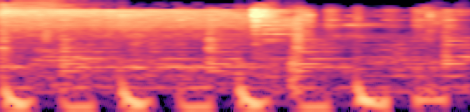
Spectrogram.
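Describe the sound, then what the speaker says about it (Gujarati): Bowl-shaped vatki snacks for sev mamra sizzle steadily in hot oil, with a few soft knocks from stirring landing at a regular beat under the bright, continuous crackle. "हवे आपणे आमां वाटकीઓ तळीशुं।"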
